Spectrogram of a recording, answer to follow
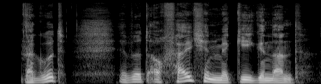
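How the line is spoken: Plain. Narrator (German): sagte

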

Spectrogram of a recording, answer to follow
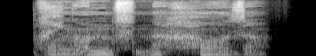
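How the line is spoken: Whispering in ear. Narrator (German): flüsterte Louis ihm ins Ohr

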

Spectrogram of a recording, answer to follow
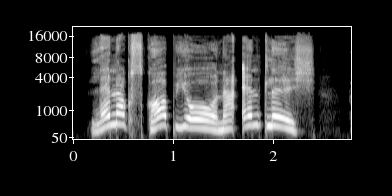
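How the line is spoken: Calling out. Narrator (German): rief Sammy

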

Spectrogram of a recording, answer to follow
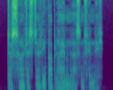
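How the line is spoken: Angry mutter. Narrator (German): murmelte Pelle böse

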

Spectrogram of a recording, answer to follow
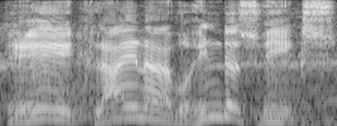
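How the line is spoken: Calling out. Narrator (German): rief einer

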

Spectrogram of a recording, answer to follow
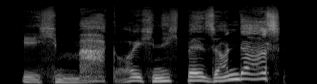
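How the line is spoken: Hissing. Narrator (German): zischte

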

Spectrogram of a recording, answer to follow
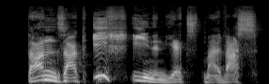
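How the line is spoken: Hiss. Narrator (German): zischte Boyle

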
